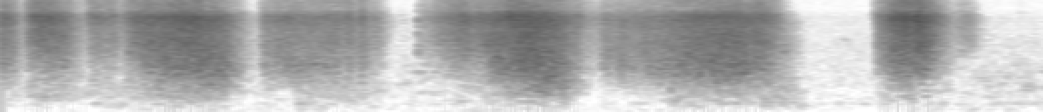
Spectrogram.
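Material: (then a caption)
Fabric. A long-handled bristle brush scrubs a flat, thin, soapy wet woven fabric rug lying on a concrete floor in repeated strokes. Five long, bright, hissing scrub strokes are heard, with a wet, foamy texture from the soap and water. Short pauses fall between them.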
